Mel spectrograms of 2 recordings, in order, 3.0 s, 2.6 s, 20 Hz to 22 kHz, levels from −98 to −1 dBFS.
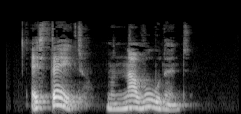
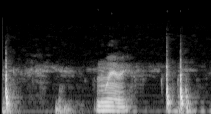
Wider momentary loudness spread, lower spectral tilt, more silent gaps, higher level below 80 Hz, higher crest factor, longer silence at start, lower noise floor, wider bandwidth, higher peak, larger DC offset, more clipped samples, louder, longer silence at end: second, 15 LU vs 19 LU; second, -5.5 dB/octave vs -10 dB/octave; neither; second, -76 dBFS vs -48 dBFS; about the same, 22 dB vs 22 dB; first, 0.4 s vs 0.05 s; first, -78 dBFS vs -48 dBFS; first, 11 kHz vs 5.4 kHz; about the same, -4 dBFS vs -2 dBFS; neither; neither; about the same, -24 LUFS vs -22 LUFS; first, 0.65 s vs 0.1 s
